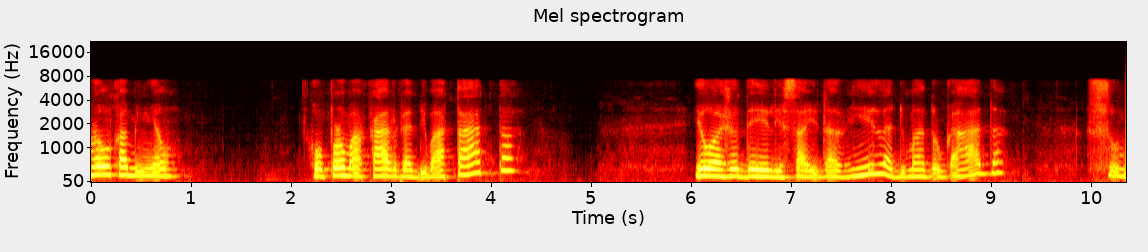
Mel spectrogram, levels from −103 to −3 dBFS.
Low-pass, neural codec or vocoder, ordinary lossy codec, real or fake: 7.2 kHz; codec, 16 kHz, 4.8 kbps, FACodec; none; fake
